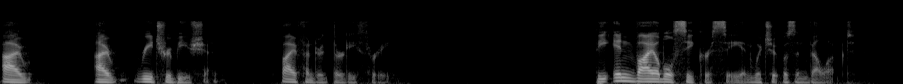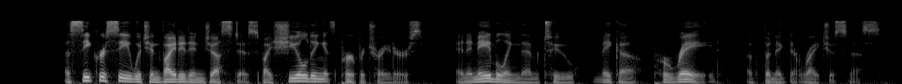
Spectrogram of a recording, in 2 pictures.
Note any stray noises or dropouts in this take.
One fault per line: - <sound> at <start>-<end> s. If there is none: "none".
none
